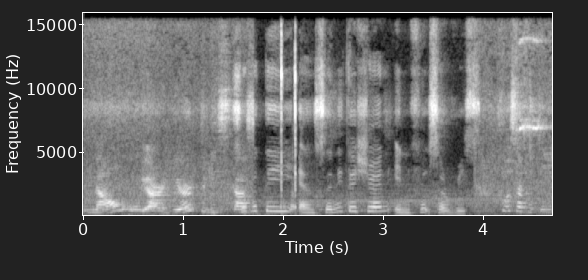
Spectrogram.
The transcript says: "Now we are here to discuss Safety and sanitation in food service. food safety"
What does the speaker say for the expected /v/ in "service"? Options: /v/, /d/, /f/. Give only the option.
/v/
